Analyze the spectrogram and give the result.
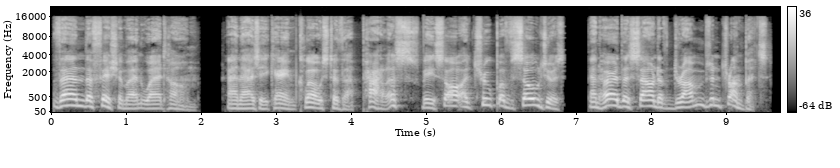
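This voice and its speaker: A man narrating a fairy-tale audiobook in a measured, expressive storytelling manner. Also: a little high, husky.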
